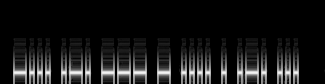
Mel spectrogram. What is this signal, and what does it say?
Morse code, heard as a keyed tone, about 30 wpm, 550 Hz. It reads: BROTHERS
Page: news headlines in morse code at 30 wpm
